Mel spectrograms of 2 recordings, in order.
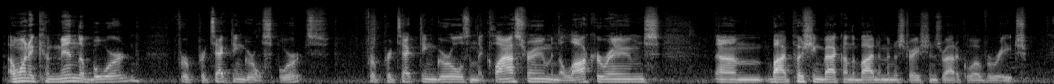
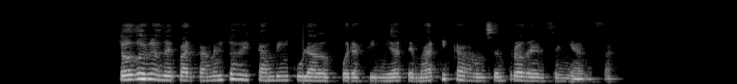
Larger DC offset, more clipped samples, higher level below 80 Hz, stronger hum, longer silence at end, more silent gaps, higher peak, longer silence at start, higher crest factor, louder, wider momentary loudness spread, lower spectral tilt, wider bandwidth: neither; neither; first, -60 dBFS vs -68 dBFS; neither; second, 0.25 s vs 1.2 s; neither; first, -2 dBFS vs -6 dBFS; second, 0.05 s vs 1.2 s; about the same, 22 dB vs 20 dB; first, -22 LUFS vs -25 LUFS; about the same, 12 LU vs 10 LU; second, -4.5 dB/octave vs -7 dB/octave; first, 16 kHz vs 7.6 kHz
